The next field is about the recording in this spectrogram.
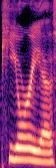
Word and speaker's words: Peoria: And we have CCTV footage showing Lashaya walking down North Peoria Street.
